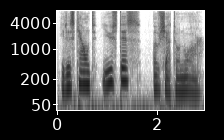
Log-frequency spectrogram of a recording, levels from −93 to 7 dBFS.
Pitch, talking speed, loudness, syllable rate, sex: 125 Hz, 140 wpm, -16 LUFS, 4.0 syllables/s, male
